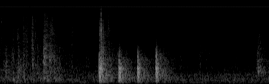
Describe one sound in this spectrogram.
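A man knocks on a wooden door.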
